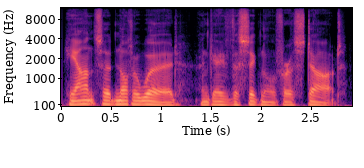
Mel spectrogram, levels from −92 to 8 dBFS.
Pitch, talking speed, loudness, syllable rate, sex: 105 Hz, 245 wpm, -16 LUFS, 5.5 syllables/s, male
